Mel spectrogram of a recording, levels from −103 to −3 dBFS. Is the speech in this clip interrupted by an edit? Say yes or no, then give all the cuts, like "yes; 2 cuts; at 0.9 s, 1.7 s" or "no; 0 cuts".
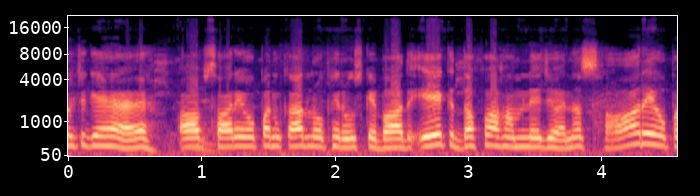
no; 0 cuts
